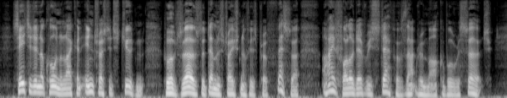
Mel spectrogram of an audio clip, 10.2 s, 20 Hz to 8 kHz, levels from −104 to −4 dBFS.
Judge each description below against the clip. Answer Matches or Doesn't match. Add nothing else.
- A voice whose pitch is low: Matches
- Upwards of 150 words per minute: Doesn't match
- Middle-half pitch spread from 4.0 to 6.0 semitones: Matches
